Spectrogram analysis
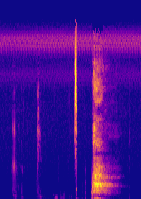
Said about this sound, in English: And before we get into that, I'm going to take a nice swig of Arnold Palmer, which I've got a nice little can right next to me. I'm going to take a quick sip of this.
